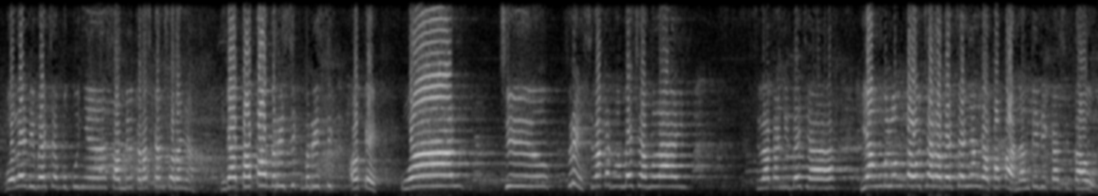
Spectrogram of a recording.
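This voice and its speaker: A young woman from Indonesia tutoring children at a library read-aloud, switching between Indonesian and English and reading the story slowly and clearly. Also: extremely high pitch, fairly even intonation. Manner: mixes English and Indonesian, slow deliberate reading. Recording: chatter of children around the speaker. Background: noisy group of children.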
